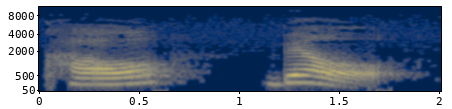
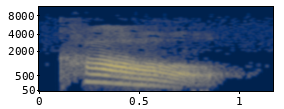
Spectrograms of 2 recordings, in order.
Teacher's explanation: touches right behind the upper teeth and it stays there so the American L is prolonged it's softer and longer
